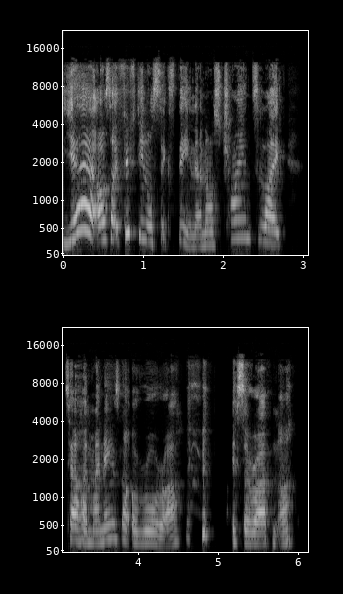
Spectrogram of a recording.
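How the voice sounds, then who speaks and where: A woman with a slight British accent, quick-paced and lively in intonation, in a dry, close sound with no echo against a quiet background. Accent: slight British twang. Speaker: podcast host, speech therapist. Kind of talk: casual chat. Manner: animated.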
